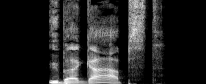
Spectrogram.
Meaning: second-person singular preterite of übergeben
- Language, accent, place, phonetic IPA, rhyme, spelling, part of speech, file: German, Germany, Berlin, [ˌyːbɐˈɡaːpst], -aːpst, übergabst, verb, De-übergabst.ogg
